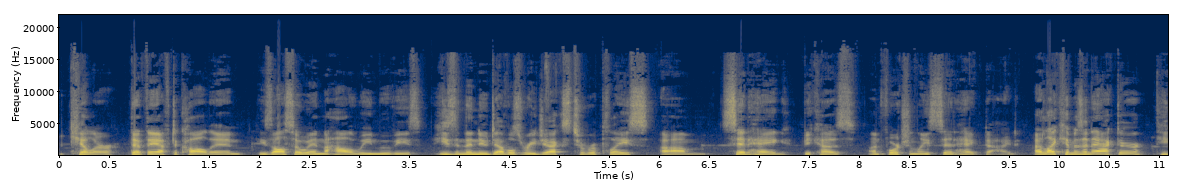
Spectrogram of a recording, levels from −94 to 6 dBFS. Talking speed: 195 wpm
